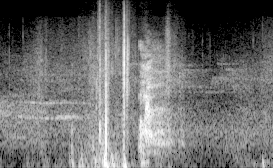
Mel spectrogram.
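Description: A disc is thrown with a sharp whoosh.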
